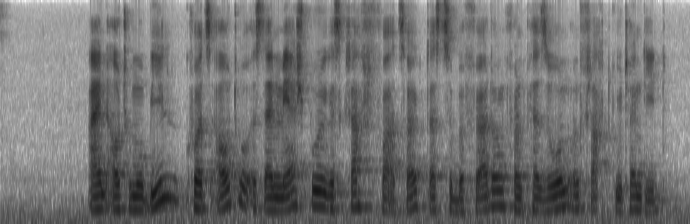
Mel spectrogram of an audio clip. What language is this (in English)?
German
